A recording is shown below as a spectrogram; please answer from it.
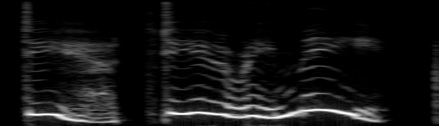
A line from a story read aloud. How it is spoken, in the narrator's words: cried my mother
